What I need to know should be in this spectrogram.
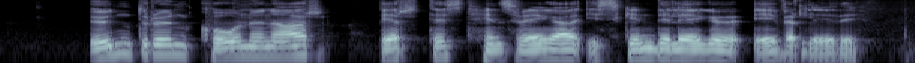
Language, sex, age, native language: Icelandic, male, 40-49, German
